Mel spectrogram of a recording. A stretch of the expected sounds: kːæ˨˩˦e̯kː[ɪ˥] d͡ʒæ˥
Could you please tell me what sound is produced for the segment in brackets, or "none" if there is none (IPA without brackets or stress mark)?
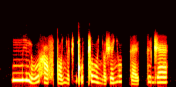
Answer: ɪ˥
